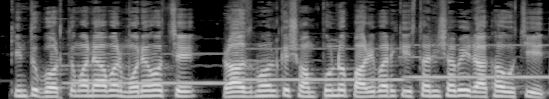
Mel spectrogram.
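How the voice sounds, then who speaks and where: A man playing a kindly, dignified king in an animated fairy tale, speaking in a formal, courteous way. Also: fairly high pitch, natural voice. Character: kindly, dignified king, brotherly toward his minister.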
